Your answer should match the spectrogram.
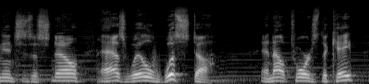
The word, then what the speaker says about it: Worcester: this upcoming season Massachusetts that's not warchester in the middle folks that's Worcester and you gotta say it like that Worcester so my old stomping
